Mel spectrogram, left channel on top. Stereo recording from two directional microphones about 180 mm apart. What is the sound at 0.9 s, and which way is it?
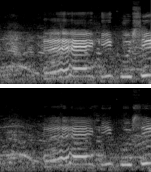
Speech, 40° right (ahead or behind).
